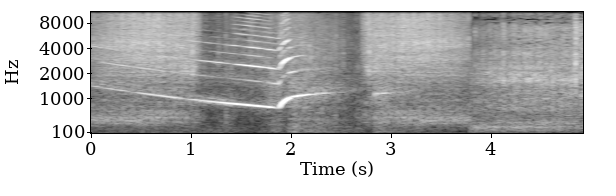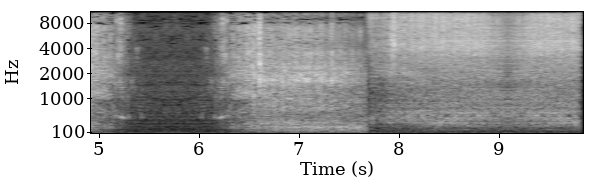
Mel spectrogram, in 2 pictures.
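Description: A loud whistle-like tone sliding down in pitch, then flicking sharply back up about two seconds in, followed by stretches of steady rushing noise with a short break in the middle.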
